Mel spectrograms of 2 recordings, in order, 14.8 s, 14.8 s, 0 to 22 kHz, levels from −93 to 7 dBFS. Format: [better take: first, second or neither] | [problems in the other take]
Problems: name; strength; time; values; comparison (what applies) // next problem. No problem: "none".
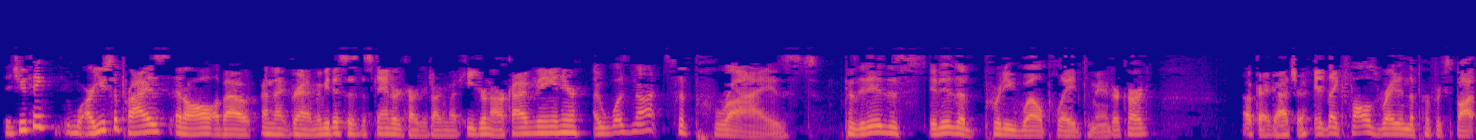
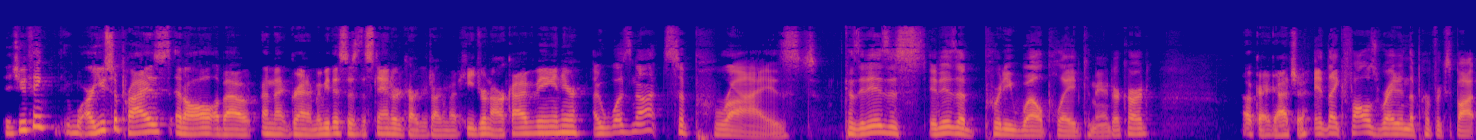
second | garbled, watery; badly; nothing above 5 kHz; slightly in the second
